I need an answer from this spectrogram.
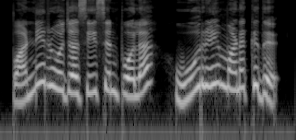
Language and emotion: Tamil, happy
